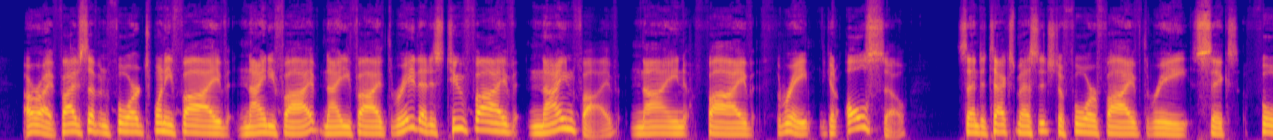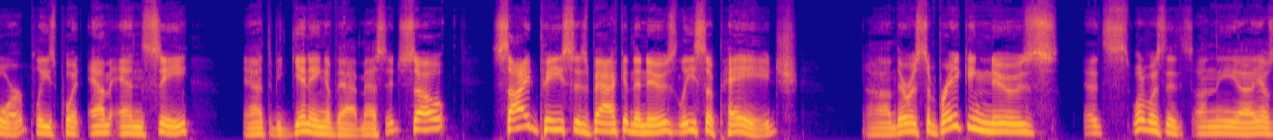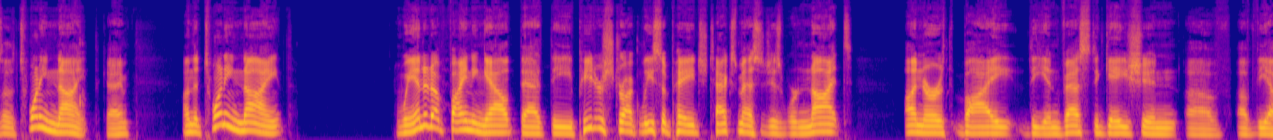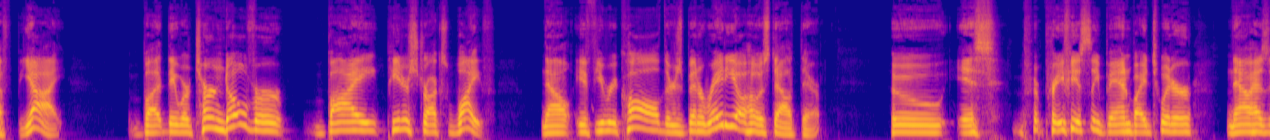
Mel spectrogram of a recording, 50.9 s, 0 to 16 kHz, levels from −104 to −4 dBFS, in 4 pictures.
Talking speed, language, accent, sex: 125 wpm, English, American, male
